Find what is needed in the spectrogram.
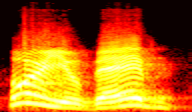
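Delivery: usual speaking voice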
